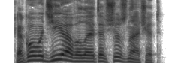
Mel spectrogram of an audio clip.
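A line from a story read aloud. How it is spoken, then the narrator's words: Rumbling trained lecturer voice. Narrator (Russian): пророкотал он хорошо поставленным лекторским голосом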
